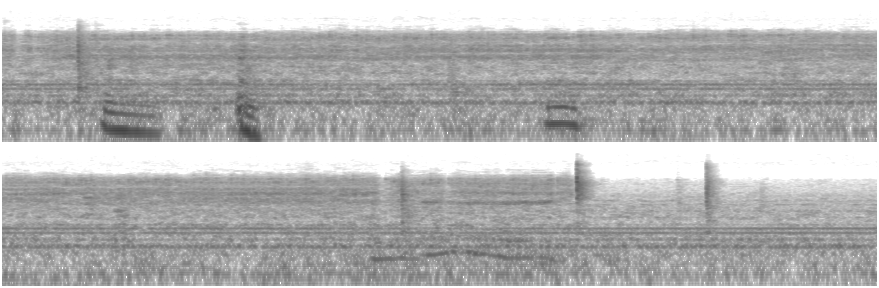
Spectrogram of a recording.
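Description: Electric pet clippers running with a steady hum as they shave a Maltese's coat. Two sharp clicks come near the end.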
